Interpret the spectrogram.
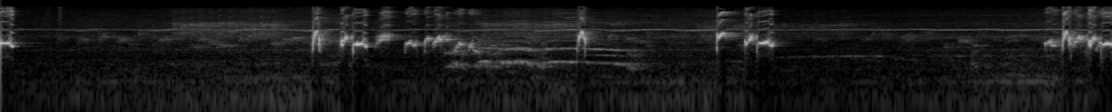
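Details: Red-whiskered bulbul singing hót đấu fighting song as a decoy to lure wild birds and excite trained bulbuls; clustered bursts of sharp warbled chirps separated by pauses, a faint drawn-out lower tone between bursts.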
